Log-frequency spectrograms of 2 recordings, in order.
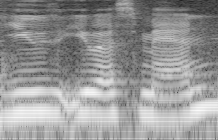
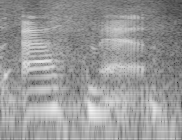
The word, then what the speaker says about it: Assman: Is it because his name is U.S. man, maybe? Nah, so it's pronounced Usman, right? But it's spelled Assman.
